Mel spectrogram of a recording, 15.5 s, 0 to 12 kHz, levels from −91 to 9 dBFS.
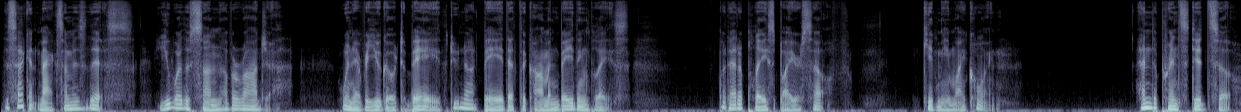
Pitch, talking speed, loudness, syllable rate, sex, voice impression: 90 Hz, 155 wpm, -21 LUFS, 4.9 syllables/s, male, masculine, adult-like, relaxed, slightly weak, dark, soft, slightly muffled, cool, calm, mature, wild, lively, strict, modest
